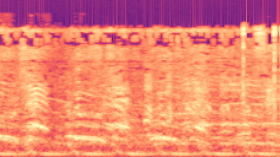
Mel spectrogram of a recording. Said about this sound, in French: Voilà, vous avez bien entendu derrière les rires, c'est des Duce scandés par les supporters de la Lazio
